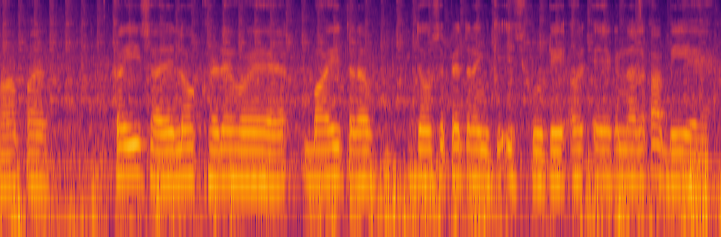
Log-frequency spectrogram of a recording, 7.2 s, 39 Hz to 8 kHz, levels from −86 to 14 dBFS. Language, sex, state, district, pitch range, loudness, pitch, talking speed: Hindi, male, Uttar Pradesh, Shamli, 130-140 Hz, -14 LUFS, 140 Hz, 165 wpm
